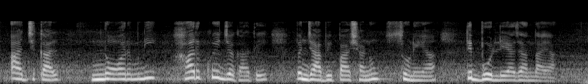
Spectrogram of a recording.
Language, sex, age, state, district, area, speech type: Punjabi, female, 18-30, Punjab, Tarn Taran, rural, spontaneous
